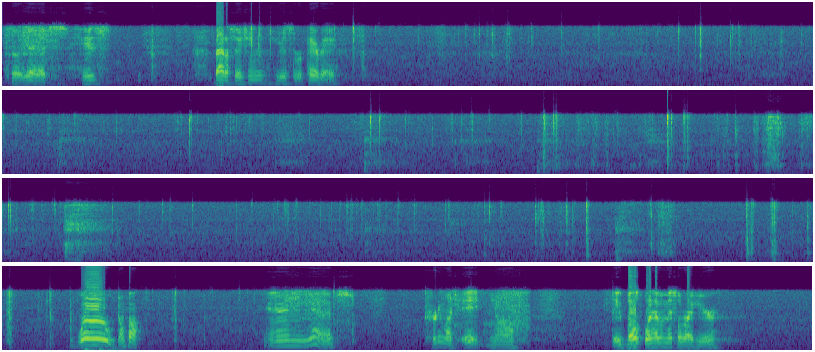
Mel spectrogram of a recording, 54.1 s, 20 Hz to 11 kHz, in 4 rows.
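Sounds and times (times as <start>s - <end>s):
rustling scrapes: 0.0s - 1.9s, 25.5s - 27.1s, 44.9s - 47.0s, 47.7s - 49.8s.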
